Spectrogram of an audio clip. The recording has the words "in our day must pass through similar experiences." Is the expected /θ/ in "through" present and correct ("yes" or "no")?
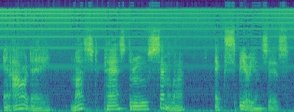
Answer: yes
